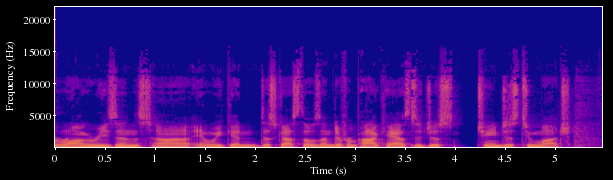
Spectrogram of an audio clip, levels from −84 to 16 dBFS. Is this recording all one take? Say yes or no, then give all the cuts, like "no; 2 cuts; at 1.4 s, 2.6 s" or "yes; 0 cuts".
no; 1 cut; at 3.6 s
